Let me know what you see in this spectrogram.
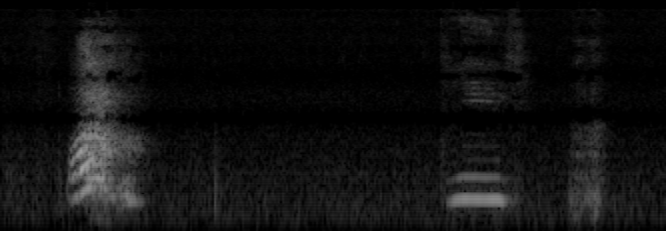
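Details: A loud sneeze-like burst, then a shorter voiced sneeze sound and a faint third one; a child imitating his grandmother's sneezing.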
